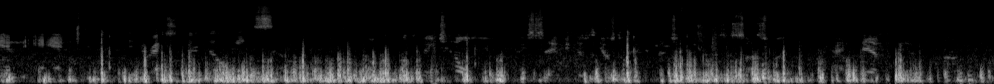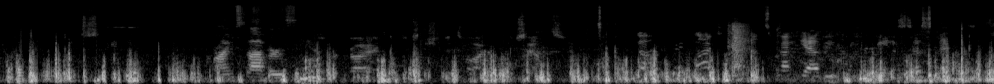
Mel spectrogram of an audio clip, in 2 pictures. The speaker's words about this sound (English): It gets really windy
